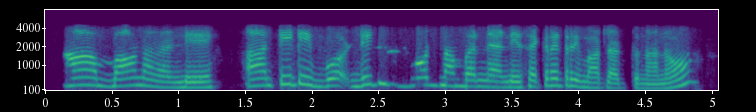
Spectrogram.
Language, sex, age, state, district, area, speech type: Telugu, female, 60+, Andhra Pradesh, Chittoor, rural, conversation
